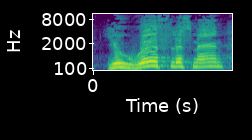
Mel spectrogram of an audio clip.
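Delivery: loud, high, drawn-out accusation; shouted insult. Acted. Shimei repeats his insult to the king, loud slow shout. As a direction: hurl it slowly and loudly. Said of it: "He shouts this at the king".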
